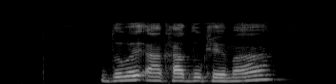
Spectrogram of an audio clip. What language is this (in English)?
Nepali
